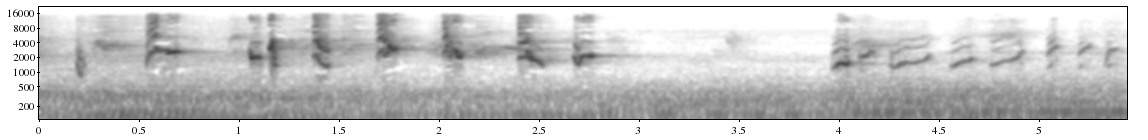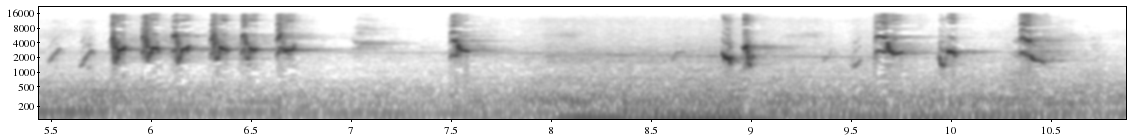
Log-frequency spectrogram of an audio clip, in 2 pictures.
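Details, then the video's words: Bulbul combo song played to stir other birds into noisy calling: runs of bright, clipped, high chirps, then a rapid descending series of short whistled notes and a fast repeated trill, over a low hum. "Suara Keciasl Kombo Isian Mewah Sekali Putar Bikin Emosi Burung Yang Dengar Auto Ribut"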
